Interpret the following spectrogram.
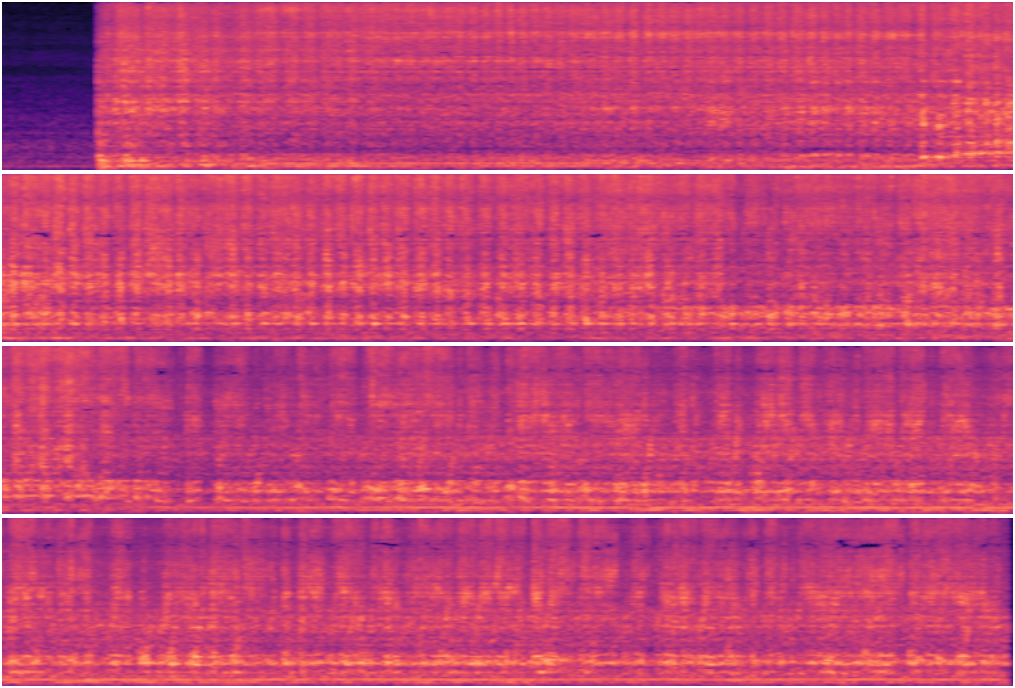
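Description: Countertop blender motor starting about a second in and running continuously, its blade churning a thick smoothie. The sound shifts about seven seconds in, as the mixture turns over, and again around sixteen seconds, when milk is poured in through the lid.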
